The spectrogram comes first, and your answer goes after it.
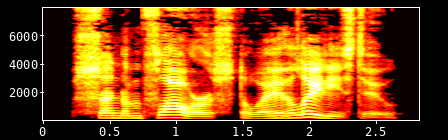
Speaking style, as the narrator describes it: sneered Tom

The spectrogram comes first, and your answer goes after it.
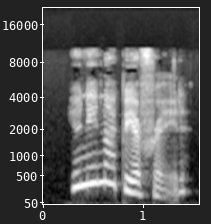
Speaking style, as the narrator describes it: said Milly kindly

